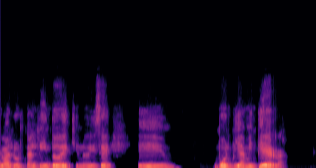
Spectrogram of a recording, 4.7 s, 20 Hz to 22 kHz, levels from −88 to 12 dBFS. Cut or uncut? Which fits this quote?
uncut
